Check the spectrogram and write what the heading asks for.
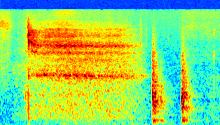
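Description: A person's breath out, lasting about a second, followed by two brief voiced sounds in quick succession.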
